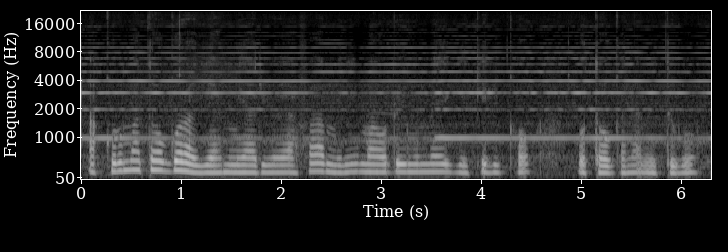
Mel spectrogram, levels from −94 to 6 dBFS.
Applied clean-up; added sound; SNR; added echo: none; Bowed string instrument; 10 dB; none.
